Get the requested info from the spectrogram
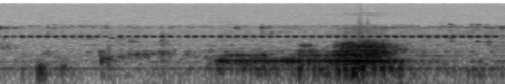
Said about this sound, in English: So that's still the truck up the street that we're hearing, entering the bins. Recycle bin, so that's a lot of can and bottle noises.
